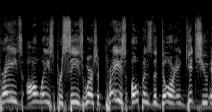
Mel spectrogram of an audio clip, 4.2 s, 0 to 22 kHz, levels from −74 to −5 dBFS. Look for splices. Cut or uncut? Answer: cut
